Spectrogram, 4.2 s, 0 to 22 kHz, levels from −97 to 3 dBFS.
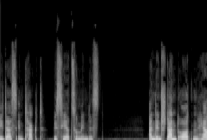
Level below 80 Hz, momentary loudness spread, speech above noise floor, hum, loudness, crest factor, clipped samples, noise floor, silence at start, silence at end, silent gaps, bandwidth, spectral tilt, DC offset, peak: -52 dBFS; 17 LU; 37 dB; none; -25 LUFS; 18 dB; under 0.1%; -60 dBFS; 0 s; 0 s; none; 15 kHz; -5.5 dB/octave; under 0.1%; -8 dBFS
